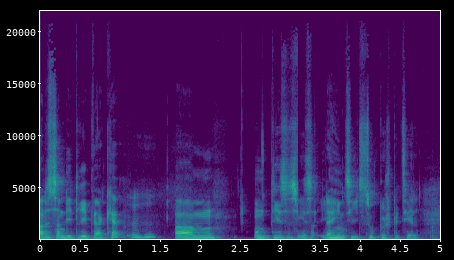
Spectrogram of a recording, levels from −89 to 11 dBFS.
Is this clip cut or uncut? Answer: cut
